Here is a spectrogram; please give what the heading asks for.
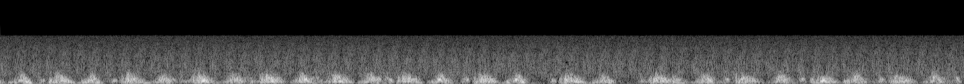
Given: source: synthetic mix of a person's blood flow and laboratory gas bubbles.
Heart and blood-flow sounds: Doppler ultrasound of blood flow; precordium
no bubbles
From the record:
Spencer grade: 0 (complete lack of bubble signals)

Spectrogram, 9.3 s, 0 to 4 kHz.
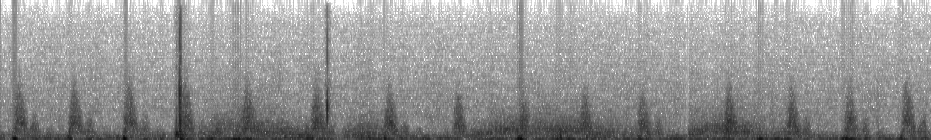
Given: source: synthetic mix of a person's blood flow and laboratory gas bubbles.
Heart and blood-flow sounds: Doppler ultrasound of blood flow; subclavian vein
1.74-1.89 s: bubbles
3.25-3.31 s: bubbles
From the record:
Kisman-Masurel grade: 113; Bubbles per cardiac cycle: 1 to 2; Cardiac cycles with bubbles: 1 to 10%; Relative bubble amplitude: loud (0.450 to 0.775); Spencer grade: 1 (occasional bubble signal discernible with the cardiac motion signal, with majority of cardiac periods free of bubbles); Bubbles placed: anywhere in the cardiac cycle

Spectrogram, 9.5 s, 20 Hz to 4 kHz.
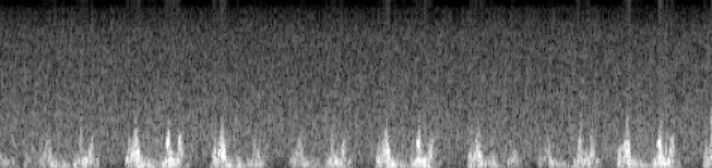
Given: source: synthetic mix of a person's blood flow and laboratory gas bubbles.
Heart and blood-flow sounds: Doppler ultrasound of blood flow; precordium
8.83-8.97 s: bubbles
9.45-9.50 s: bubbles
From the record:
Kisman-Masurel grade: 211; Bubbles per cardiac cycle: several, 3 to 8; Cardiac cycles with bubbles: 1 to 10%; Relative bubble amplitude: barely perceptible (0.100 to 0.250); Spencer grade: 1 (occasional bubble signal discernible with the cardiac motion signal, with majority of cardiac periods free of bubbles); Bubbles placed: only in the low amplitude regions of the cardiac cycle

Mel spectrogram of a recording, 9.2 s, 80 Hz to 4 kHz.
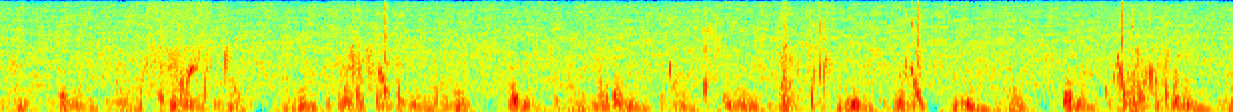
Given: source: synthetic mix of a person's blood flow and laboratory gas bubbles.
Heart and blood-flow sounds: Doppler ultrasound of blood flow; precordium
1.02-1.59 s: bubbles
1.67-1.74 s: bubbles
2.51-3.03 s: bubbles
3.21-3.45 s: bubbles
4.44-4.67 s: bubbles
4.97-5.05 s: bubbles
5.25-5.34 s: bubbles
5.83-6.00 s: bubbles
6.04-6.23 s: bubbles
6.72-6.95 s: bubbles
8.26-8.85 s: bubbles
From the record:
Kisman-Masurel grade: 232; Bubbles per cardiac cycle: several, 3 to 8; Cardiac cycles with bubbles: 50 to 99%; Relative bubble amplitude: moderate (0.250 to 0.450); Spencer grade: 3 (all of the cardiac periods contain showers or single bubble signals, but not dominating or overriding the cardiac motion signals); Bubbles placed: anywhere in the cardiac cycle

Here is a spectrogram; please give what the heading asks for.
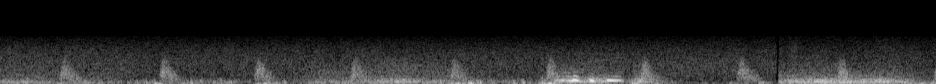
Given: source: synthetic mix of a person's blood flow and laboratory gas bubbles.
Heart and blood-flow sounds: Doppler ultrasound of blood flow; subclavian vein
no bubbles
From the record:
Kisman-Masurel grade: 000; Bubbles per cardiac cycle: 0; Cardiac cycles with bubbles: 0%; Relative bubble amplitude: no bubbles discernible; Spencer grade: 0 (complete lack of bubble signals)

